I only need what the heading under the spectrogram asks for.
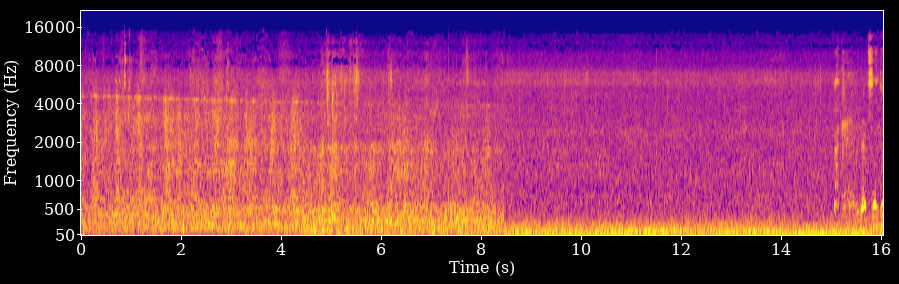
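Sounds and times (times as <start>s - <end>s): low steady rumble: 0.0s - 16.0s
light rain hissing: 4.9s - 16.0s.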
